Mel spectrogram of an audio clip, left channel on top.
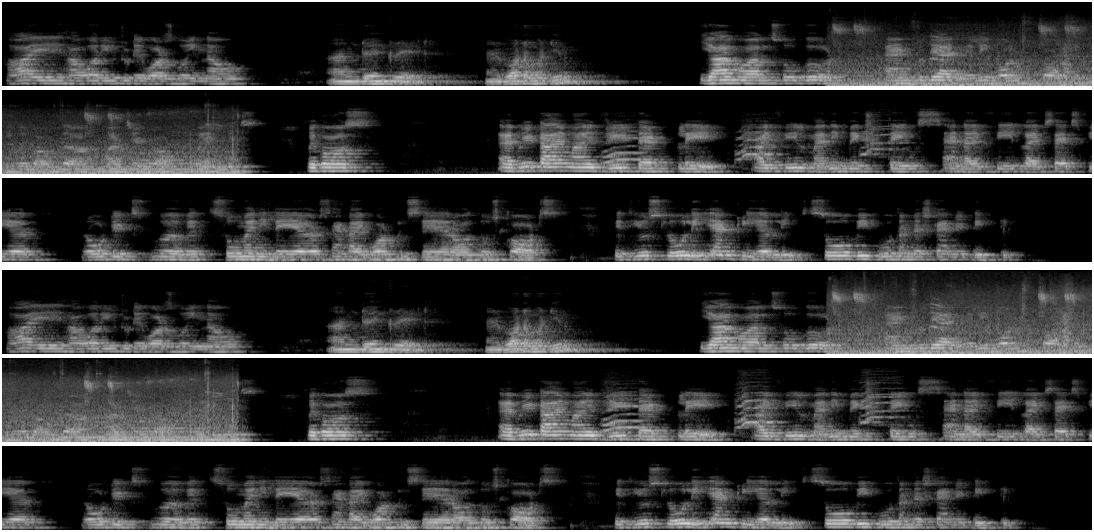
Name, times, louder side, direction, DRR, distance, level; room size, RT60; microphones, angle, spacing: voice 1, 0.1-2.4 7.0-8.4 8.8-13.4 14.0-14.6 15.9-18.1 18.4-22.2 22.6-27.3 27.9-31.9, equal, 10° left, 2.0 m, -23 dB
voice 2, 3.3-4.5 4.8-6.0, equal, 10° right, 0.8 m, -23 dB
Bird vocalization bird call bird song, 8.2-13.3, right 2 dB, 35° right, 1.1 m, -25 dB
sound 1, 16.9-17.4 18.2-18.7 19.5-19.9 21.4-21.5, right 3 dB, 70° right, 3.6 m, -30 dB
17.0 x 13.0 x 2.6 m
head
